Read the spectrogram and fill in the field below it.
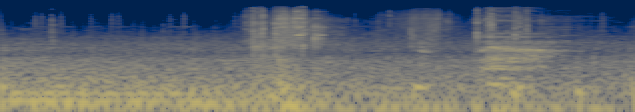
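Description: Heavy metal doors clank as they are pushed open.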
